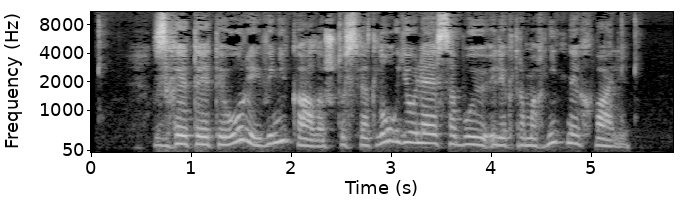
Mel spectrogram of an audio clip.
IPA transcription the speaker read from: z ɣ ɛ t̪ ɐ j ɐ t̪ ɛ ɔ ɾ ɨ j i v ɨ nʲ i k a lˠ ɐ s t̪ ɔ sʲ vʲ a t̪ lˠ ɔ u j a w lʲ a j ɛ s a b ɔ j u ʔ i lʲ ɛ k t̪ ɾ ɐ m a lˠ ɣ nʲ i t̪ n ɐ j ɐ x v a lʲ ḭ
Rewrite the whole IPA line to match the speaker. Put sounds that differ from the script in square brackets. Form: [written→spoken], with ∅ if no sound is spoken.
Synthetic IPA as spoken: z ɣ ɛ t̪ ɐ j ɐ t̪ ɛ ɔ ɾ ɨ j i v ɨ nʲ i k a lˠ ɐ [s→ʂ] t̪ ɔ sʲ vʲ a t̪ lˠ ɔ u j a w lʲ a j ɛ s a b ɔ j u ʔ [i→ɛ] lʲ ɛ k t̪ ɾ ɐ m a [lˠ→∅] ɣ nʲ i t̪ n ɐ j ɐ x v a lʲ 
